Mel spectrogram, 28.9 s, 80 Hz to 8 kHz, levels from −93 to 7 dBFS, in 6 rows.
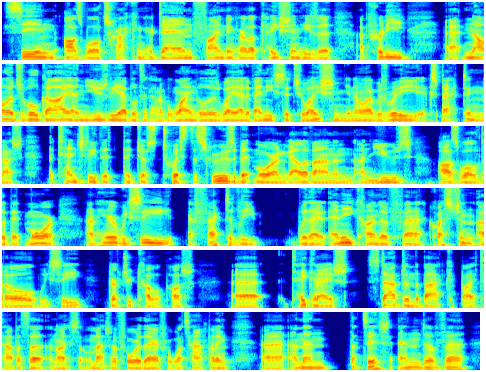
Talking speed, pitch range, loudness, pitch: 200 wpm, 80-90 Hz, -20 LUFS, 85 Hz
